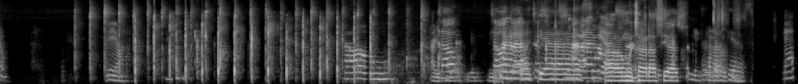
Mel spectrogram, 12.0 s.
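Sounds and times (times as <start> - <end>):
small group applauding with hand claps: 1.1 - 6.9, 8.1 - 8.6
speech: 1.6 - 2.9, 5.2 - 11.9.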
